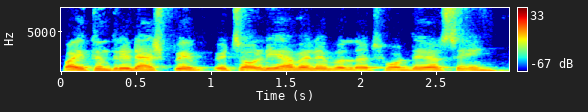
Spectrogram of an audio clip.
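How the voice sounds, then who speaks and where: A man's voice: high voice, fairly even intonation, quick pace, gravelly, dark tone. A man teaching a live coding tutorial, thinking aloud and correcting himself as he types commands. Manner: thinks aloud, self-correcting, mutters while typing. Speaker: tech instructor.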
